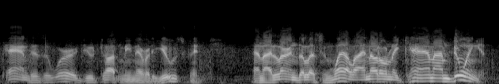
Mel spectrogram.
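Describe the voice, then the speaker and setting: An actor playing a big, bluff, ruthless business partner with a gloating, taunting manner in a 1940s radio drama. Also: male voice, on the low side, lively intonation, fast, natural voice. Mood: cold, triumphant. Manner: gloating, taunting, hard-headed. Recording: dull, noisy 1940s radio recording.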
